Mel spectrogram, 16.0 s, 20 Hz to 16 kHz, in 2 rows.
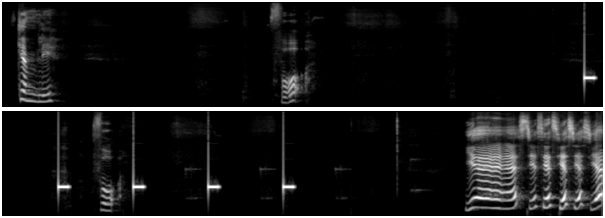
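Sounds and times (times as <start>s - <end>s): short high timer beeps: 11.8s - 12.0s.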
